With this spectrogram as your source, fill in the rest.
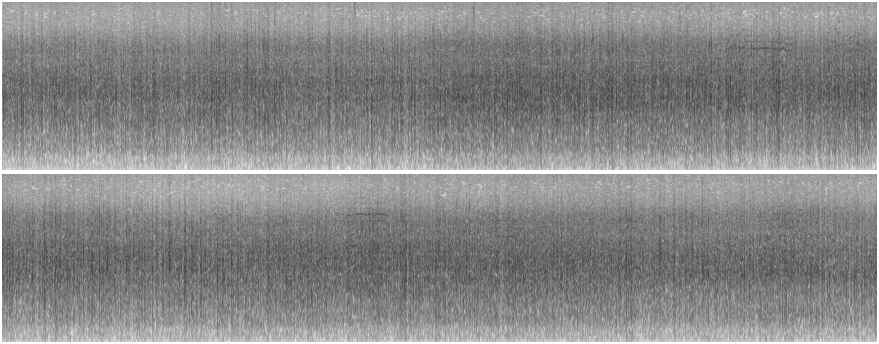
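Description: Steady monsoon rain pours down over a Bengal village, a dense, even hiss of drops hitting wet surfaces and standing water, continuous and unbroken throughout with no voices.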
